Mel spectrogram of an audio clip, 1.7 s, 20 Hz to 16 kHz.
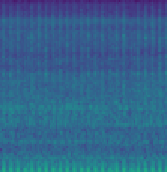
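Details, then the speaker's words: Case 444 tractor forgotten behind a barn, first start with jumper pack, choked, fuel in bowl, shroud cleared of mouse nests; crisp even single-cylinder beat under light throttle, no misses or knocks. "wow how about that give her a little throttle wow"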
